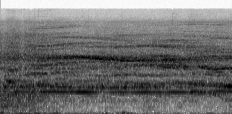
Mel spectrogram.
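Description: Crowd in a hall shouting and cheering, with a few long drawn-out yells held over the din.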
